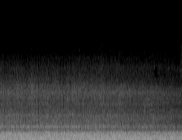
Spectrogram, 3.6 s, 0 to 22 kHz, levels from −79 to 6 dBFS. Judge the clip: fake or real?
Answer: real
